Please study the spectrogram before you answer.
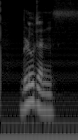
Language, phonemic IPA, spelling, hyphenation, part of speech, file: Dutch, /ˈbludə(n)/, bloeden, bloe‧den, verb, Nl-bloeden.ogg
- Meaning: to bleed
